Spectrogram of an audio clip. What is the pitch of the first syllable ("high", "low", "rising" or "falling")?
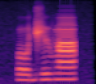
low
